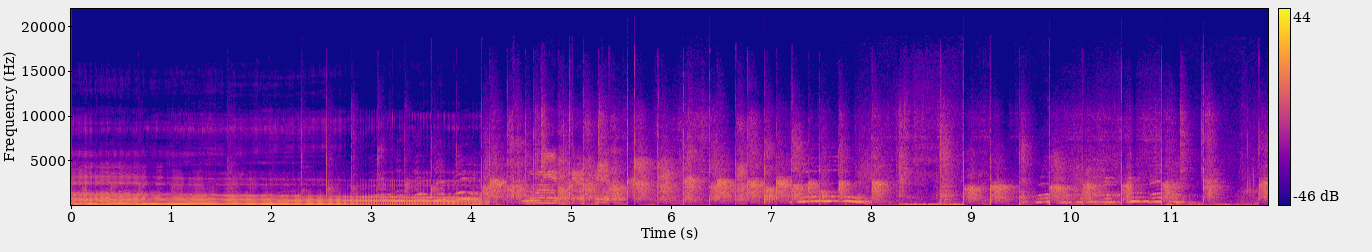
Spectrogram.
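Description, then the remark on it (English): A sustained sung note gives way to loud studio audience applause for Governor Jerry Brown: dense, steady clapping that runs for several seconds, with scattered voices and cheers mixed in. “The crowd here in the studio really liked that, Jerry.”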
